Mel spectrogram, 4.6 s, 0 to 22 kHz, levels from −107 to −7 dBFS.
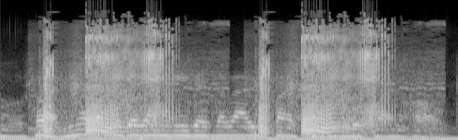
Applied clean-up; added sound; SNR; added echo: none; Fart; -3 dB; none.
